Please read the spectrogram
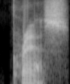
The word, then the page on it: cress: American English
